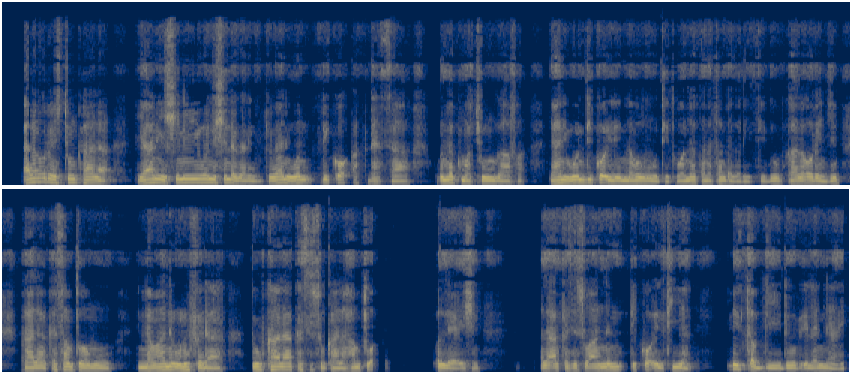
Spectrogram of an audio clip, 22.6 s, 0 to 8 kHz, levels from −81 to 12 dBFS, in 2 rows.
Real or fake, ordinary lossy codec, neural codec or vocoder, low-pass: real; AAC, 32 kbps; none; 7.2 kHz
